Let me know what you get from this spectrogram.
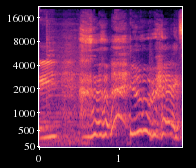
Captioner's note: laughter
